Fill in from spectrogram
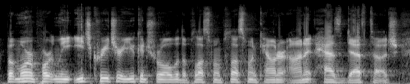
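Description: A man with a low, bright voice talks through deck ideas at an easy pace. He is relaxed and loose, full of fillers and restarts, sounding like a podcast co-host among friends. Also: fast. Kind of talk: casual chat about card game decks.

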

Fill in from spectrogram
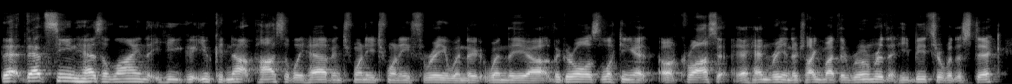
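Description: A man's voice: lowish voice, steady tone, brisk, hardly any pauses, darkish tone. A man co-hosting a film podcast, talking through a movie in an explanatory, thoughtful way, with frequent restarts. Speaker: podcast co-host. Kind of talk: casual film discussion.

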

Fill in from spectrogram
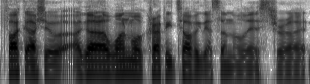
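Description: A man's voice: lowish voice, fairly quick, mellow, smooth, no room sound, clean studio sound. A man co-hosting a podcast, talking in a laid-back, joking way with plenty of swearing. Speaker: podcast co-host. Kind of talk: casual chat.

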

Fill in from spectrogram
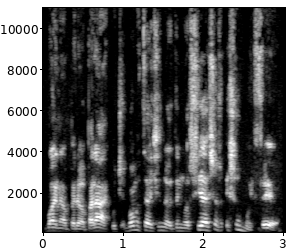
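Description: Husky sarcastic Rioplatense man. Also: a little high, rapid-fire. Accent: Rioplatense Spanish. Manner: mock-offended, sarcastic. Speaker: host of a live audio space. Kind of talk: heated casual chat.

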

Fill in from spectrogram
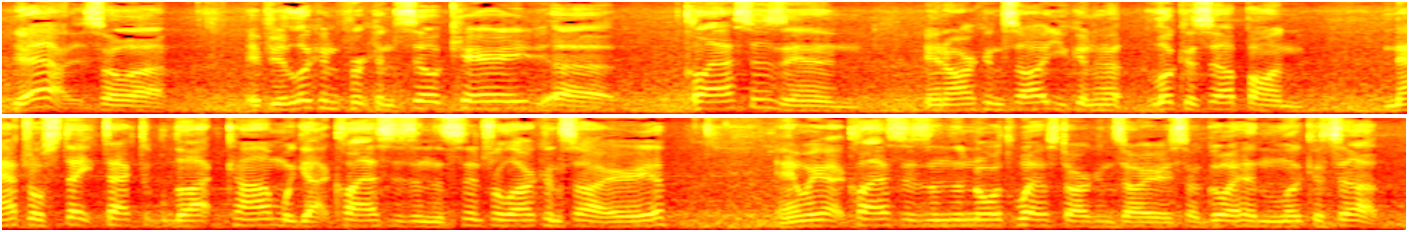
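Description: A man's voice: on the high side, a little fast. A man chatting casually as a podcast host in a truck cab, with a jokey, colloquial way of talking. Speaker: podcast host, firearms instructor. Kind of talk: casual chat. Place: inside a moving truck cab. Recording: clear road and vehicle noise.

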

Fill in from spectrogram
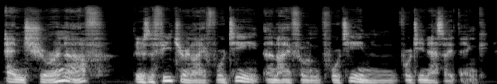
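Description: A man's voice: lowish voice, expressive, normal speed, slightly rough. A male podcast host telling rambling anecdotes in casual chat.

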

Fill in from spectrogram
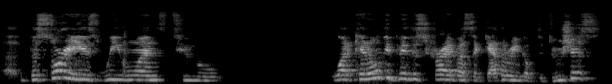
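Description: A man's voice: high-pitched, animated, normal speed, pushed and bright, low-quality recording. A man co-hosting a podcast in casual chat, telling loose rambling stories, recorded over a remote call. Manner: rambling, loose, many "like" fillers, laid-back storytelling. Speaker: podcast co-host. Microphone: remote call microphone.

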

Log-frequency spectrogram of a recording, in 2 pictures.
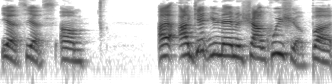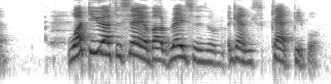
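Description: A woman playing a reporter and interviewee in a mock news sketch, playful and a little halting. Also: a little high, expressive, a bit bright.

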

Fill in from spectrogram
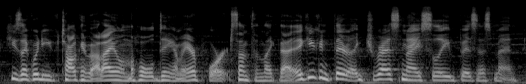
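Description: A woman's voice: mid-range voice, fast talker, vocal fry, soft background music. A woman co-hosting a podcast, telling a story in casual chat and acting out the people in it. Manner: animated storyteller who acts out quoted people. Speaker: podcast co-host.

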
